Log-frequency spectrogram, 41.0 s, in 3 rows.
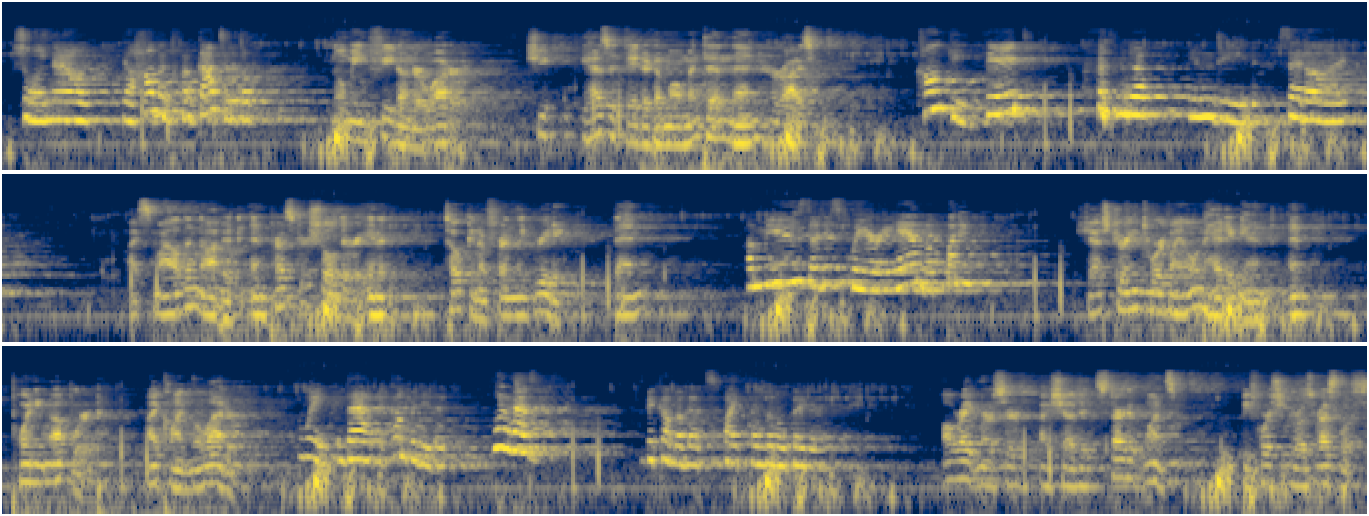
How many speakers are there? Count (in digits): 2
